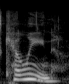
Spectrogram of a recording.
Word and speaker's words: Kelleen: Yes, it's Ke Len and it's Colleen.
